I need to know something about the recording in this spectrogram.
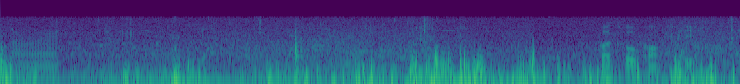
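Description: A knife slices through soft fish flesh on a wooden board.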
